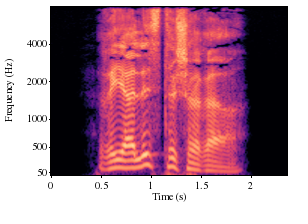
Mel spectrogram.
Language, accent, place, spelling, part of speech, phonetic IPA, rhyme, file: German, Germany, Berlin, realistischerer, adjective, [ʁeaˈlɪstɪʃəʁɐ], -ɪstɪʃəʁɐ, De-realistischerer.ogg
- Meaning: inflection of realistisch: 1. strong/mixed nominative masculine singular comparative degree 2. strong genitive/dative feminine singular comparative degree 3. strong genitive plural comparative degree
